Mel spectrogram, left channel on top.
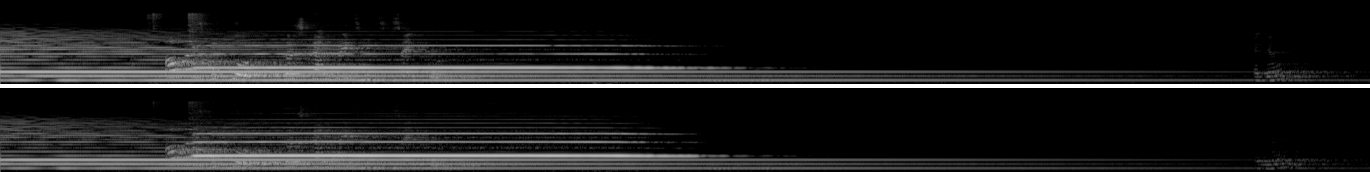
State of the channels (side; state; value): both; normal; correlation 0.87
